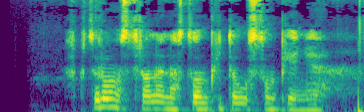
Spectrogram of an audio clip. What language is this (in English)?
Polish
